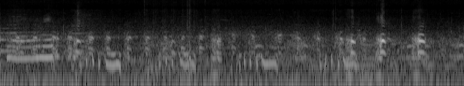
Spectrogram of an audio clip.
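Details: Canada goose causing havoc: nasal honking notes repeated irregularly, louder at the start, then scattered honks over background noise.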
